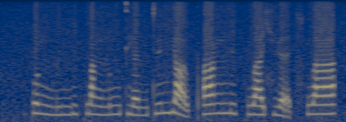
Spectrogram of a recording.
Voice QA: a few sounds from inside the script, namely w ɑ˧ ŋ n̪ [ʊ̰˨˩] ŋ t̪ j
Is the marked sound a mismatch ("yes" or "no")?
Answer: yes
